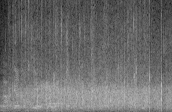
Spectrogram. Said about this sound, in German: mit einem herzlichen Beifall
